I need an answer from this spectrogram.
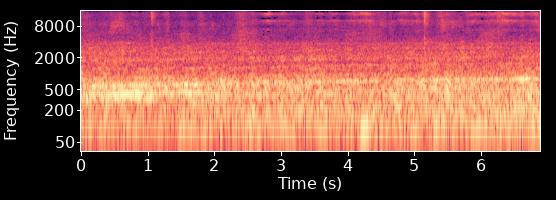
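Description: Running noise of an SMRT C151 metro train heard from inside the carriage while it travels: a steady rumble of wheels on rail, with a faint whine that drifts in pitch.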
